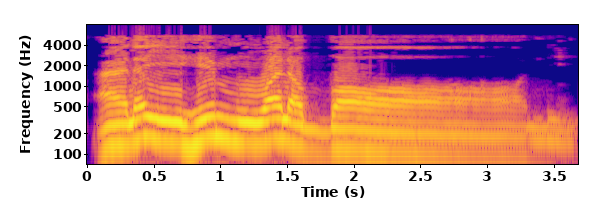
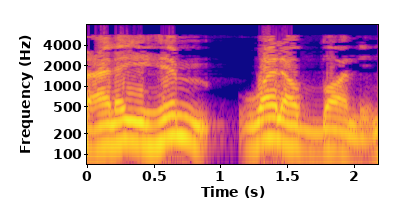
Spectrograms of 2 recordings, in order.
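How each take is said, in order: First: عليهم ولا الضالين in one loud, slow breath; joined without pause. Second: Slow عليهم, a clear break, then ولا الضالين; wrong pause. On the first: Teacher correcting caller, chanting عليهم ولا الضالين unbroken. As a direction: run عليهم straight into ولا الضالين, long held "ā". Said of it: "كملها". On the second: Teacher mimicking caller's error, pausing after عليهم. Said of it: "لا تسكت، لا تقول". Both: Shown as a demonstration.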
